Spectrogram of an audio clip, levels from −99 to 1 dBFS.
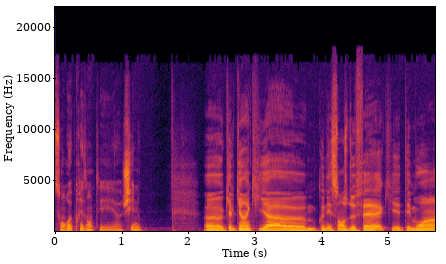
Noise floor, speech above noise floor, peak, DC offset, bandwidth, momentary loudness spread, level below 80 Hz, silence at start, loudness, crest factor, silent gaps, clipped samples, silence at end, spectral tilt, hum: -46 dBFS; 27 dB; -4 dBFS; under 0.1%; 16.5 kHz; 10 LU; -56 dBFS; 0 s; -19 LUFS; 14 dB; none; under 0.1%; 0 s; -5.5 dB/octave; none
